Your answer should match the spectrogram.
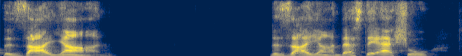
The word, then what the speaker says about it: Zayin: Some would say Aleph Bet, that's the Israeli pronunciation. But this is what is called the Zayin.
